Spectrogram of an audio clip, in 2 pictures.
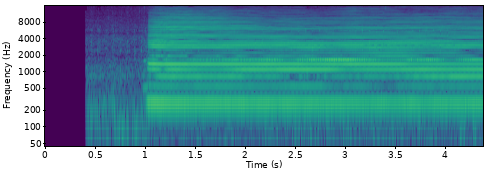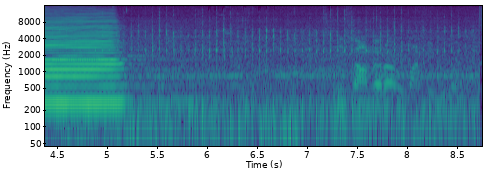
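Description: Paddle steamer's horn sounding one long, steady blast of about four seconds, starting about a second in and stopping suddenly, over riverside background noise.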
